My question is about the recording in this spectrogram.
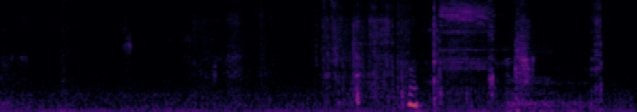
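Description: Quiet room tone, then from about three seconds in, soft rustling as hands handle lace and fabric scraps, with a short low murmur near four seconds.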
